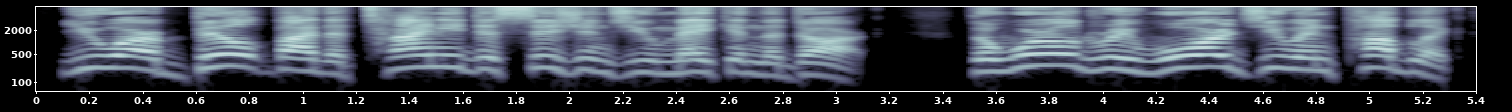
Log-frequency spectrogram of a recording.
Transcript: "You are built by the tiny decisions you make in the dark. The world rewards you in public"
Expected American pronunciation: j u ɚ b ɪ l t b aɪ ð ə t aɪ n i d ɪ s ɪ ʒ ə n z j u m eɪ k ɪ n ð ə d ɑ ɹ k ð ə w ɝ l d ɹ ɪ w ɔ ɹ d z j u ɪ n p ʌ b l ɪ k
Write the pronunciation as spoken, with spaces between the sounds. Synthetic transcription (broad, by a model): j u ɚ b ɪ l t b aɪ ð ə t aɪ n i d ɪ s ɪ ʒ ə n z j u m eɪ k ɪ n ð ə d ɑ ɹ k ð ə w ɝ l d ɹ ɪ w ɔ ɹ d z j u ɪ n p ʌ b l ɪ k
